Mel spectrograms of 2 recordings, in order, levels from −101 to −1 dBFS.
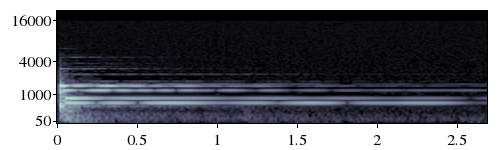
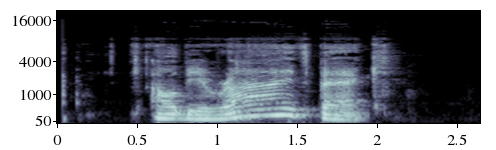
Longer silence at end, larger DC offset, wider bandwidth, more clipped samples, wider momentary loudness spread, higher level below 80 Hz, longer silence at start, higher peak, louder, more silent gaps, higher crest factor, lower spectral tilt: second, 0.15 s vs 0.6 s; neither; first, 15 kHz vs 9.4 kHz; neither; about the same, 18 LU vs 16 LU; second, -66 dBFS vs -56 dBFS; second, 0 s vs 0.45 s; second, -10 dBFS vs -2 dBFS; second, -32 LUFS vs -21 LUFS; neither; about the same, 22 dB vs 20 dB; about the same, -6 dB/octave vs -6 dB/octave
